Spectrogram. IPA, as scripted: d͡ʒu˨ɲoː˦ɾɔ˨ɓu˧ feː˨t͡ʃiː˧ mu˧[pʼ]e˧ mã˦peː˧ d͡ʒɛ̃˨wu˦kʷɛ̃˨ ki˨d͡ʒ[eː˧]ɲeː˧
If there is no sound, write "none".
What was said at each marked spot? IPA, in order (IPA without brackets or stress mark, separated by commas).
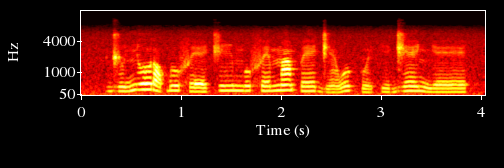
f, eː˦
